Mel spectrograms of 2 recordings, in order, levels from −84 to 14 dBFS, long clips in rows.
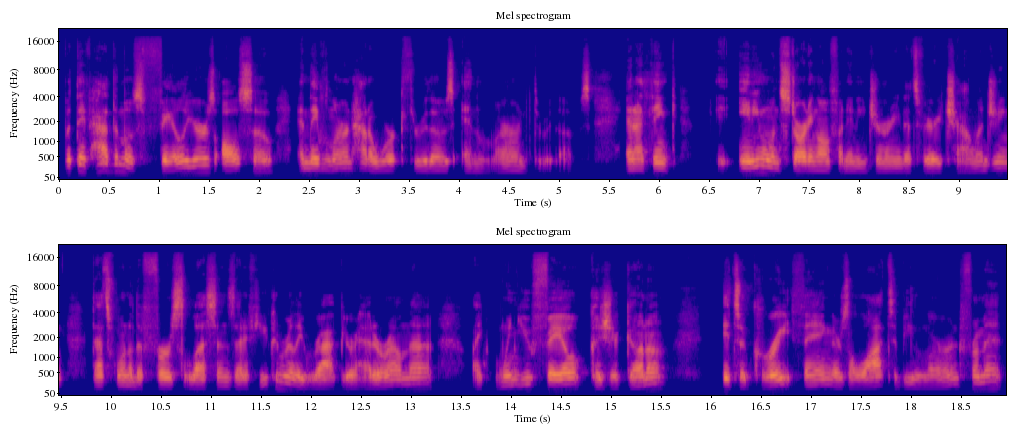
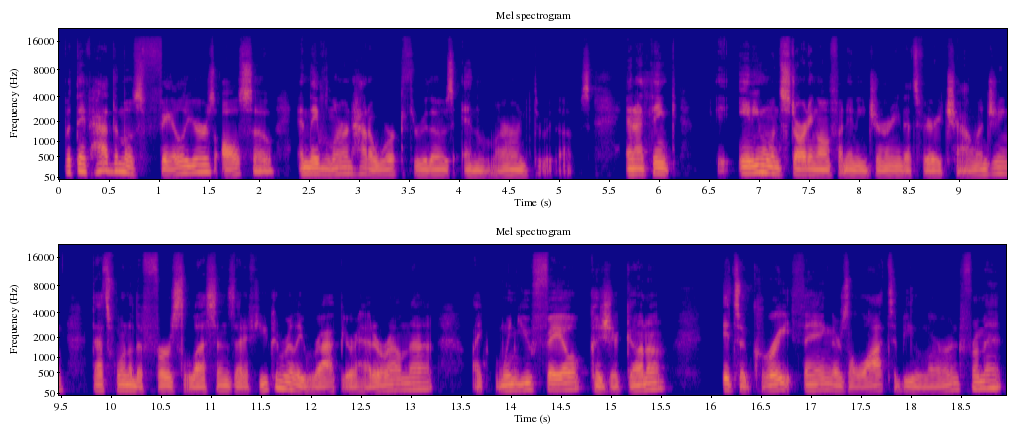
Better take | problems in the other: second | thin; very; fading below 400 Hz

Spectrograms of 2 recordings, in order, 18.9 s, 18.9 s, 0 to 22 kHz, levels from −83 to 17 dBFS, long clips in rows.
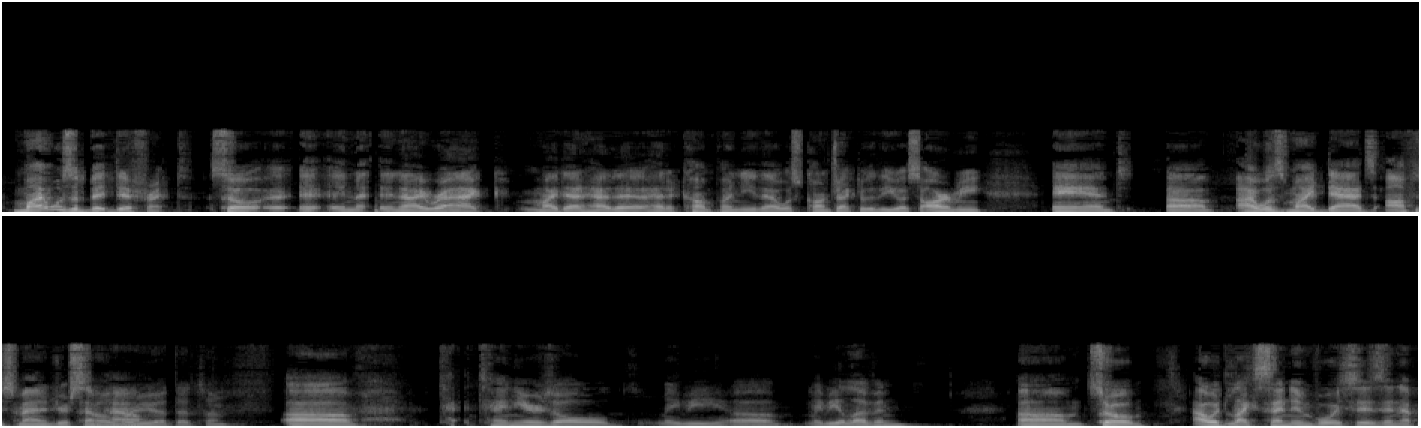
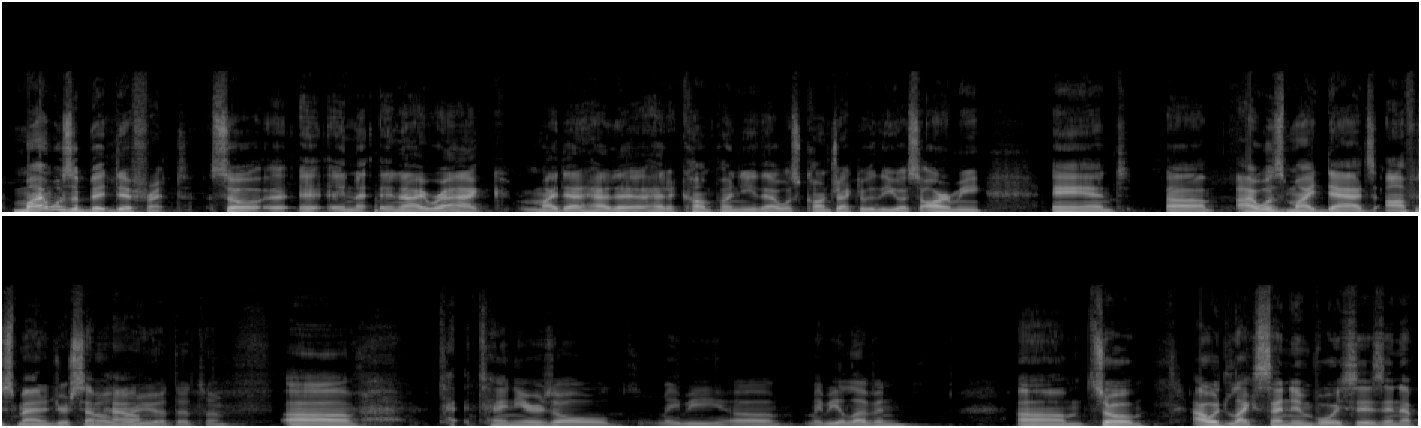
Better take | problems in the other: second | garbled, watery; slightly; nothing above 8.5 kHz

